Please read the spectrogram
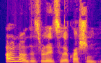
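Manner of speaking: ordinary delivery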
